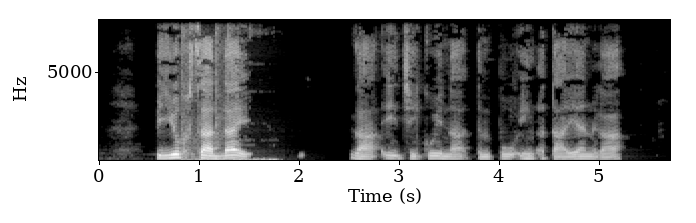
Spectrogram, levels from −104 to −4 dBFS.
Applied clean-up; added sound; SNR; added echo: classical method spectral subtraction.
